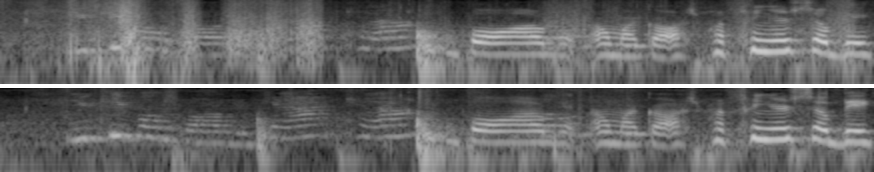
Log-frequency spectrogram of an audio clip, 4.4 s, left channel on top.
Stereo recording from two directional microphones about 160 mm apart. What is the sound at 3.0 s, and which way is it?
Speech, 25° right (ahead or behind).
